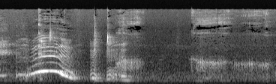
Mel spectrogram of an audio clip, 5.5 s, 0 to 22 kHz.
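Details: 4-year-old girl imitating how family members snore: voiced rising-then-falling snort followed by short rough bursts in a quiet room, playful imitated snoring.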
